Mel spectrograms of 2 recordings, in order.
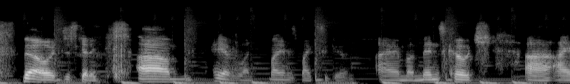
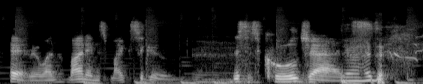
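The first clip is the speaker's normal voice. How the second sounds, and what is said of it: Put-on podcast host voice. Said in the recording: “podcast voice right there. This is my podcast voice.”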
